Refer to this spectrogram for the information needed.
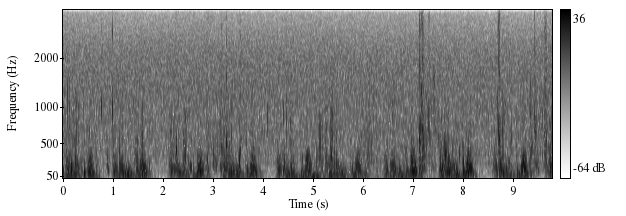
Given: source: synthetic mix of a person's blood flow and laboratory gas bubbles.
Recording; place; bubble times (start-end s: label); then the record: Doppler ultrasound of blood flow; precordium
0.06-0.40 s: bubbles
0.46-0.51 s: bubbles
0.64-0.70 s: bubbles
0.73-0.81 s: bubbles
0.85-1.03 s: bubbles
1.41-1.55 s: bubbles
2.13-2.31 s: bubbles
2.37-2.60 s: bubbles
2.85-3.40 s: bubbles
3.49-3.59 s: bubbles
4.05-4.13 s: bubbles
4.28-4.33 s: bubbles
4.38-4.45 s: bubbles
4.53-4.65 s: bubbles
4.76-4.82 s: bubbles
5.08-5.20 s: bubbles
7.08-7.54 s: bubbles
7.59-7.68 s: bubbles
8.64-8.87 s: bubbles
8.94-8.99 s: bubbles
9.31-9.79 s: bubbles
From the record:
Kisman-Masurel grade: 232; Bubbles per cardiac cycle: several, 3 to 8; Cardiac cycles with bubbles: 50 to 99%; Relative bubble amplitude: moderate (0.250 to 0.450); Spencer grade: 3 (all of the cardiac periods contain showers or single bubble signals, but not dominating or overriding the cardiac motion signals); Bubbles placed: only in the low amplitude regions of the cardiac cycle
